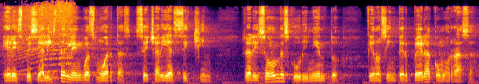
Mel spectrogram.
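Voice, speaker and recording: Deep, reverberant male narrator. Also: normal speed. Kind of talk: scripted documentary narration. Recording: reverberant voice over music.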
